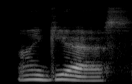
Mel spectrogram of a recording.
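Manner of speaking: muttering. Narrator reads a character's reply just before Sasuke asks a question, muttered. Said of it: "he muttered".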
